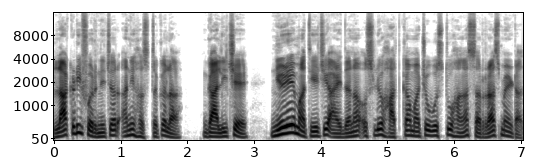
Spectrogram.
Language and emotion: Goan Konkani, neutral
